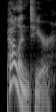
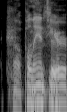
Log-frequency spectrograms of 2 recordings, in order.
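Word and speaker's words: palantír: not 100 sure myself palantir palantir yes according to Sir Ian McAllen it's palantir but in my mind it's always palantir like more german-ish but because whatever you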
